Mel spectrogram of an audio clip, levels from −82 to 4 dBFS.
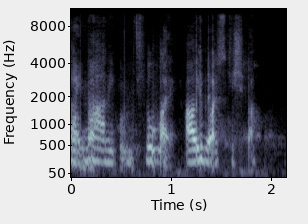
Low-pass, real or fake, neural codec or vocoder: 9.9 kHz; fake; codec, 24 kHz, 1.5 kbps, HILCodec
